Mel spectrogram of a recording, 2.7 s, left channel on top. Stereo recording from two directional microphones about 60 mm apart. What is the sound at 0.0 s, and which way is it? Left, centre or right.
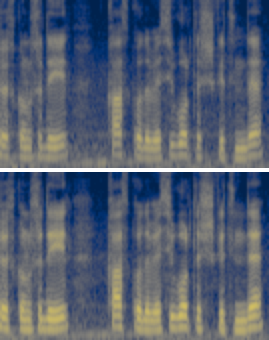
Speech, centre.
